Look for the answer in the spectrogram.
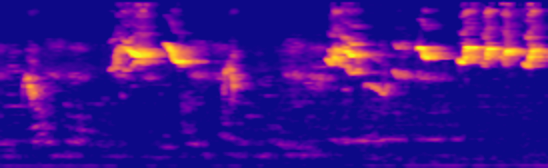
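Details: Female long-tailed shrike singing a varied, scratchy sequence of high chirps and squeaky notes, with brief harsh bursts and a faint low hum underneath.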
